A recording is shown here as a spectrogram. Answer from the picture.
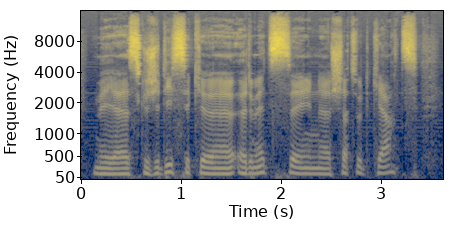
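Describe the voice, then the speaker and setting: In a very clean recording with a silent background, a man talks at a fairly slow pace and medium pitch in monotone, flat intonation. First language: English (speaking French). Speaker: regulatory affairs expert presenting at industry event. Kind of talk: conference presentation. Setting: public presentation. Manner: halting, many filler sounds.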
